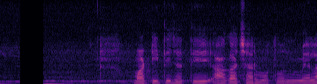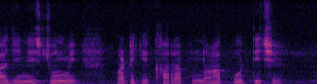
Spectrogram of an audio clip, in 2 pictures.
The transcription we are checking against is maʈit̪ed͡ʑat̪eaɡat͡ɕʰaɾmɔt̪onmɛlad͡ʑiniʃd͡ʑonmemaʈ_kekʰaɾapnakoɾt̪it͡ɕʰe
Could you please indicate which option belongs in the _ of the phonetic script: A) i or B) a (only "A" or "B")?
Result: A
